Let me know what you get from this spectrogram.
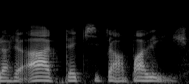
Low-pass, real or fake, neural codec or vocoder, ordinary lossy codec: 14.4 kHz; fake; vocoder, 48 kHz, 128 mel bands, Vocos; none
